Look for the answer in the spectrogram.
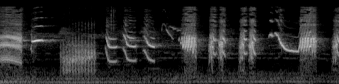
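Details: Loud squawks and downward-curving whistles from a male Javan myna in the morning, a full-fill tutor song, with a short harsh rasp and rapid bright chips between.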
